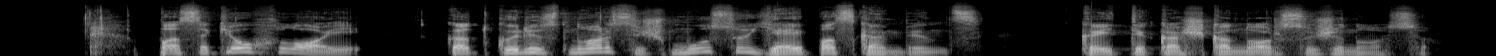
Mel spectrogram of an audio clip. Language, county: Lithuanian, Klaipėda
